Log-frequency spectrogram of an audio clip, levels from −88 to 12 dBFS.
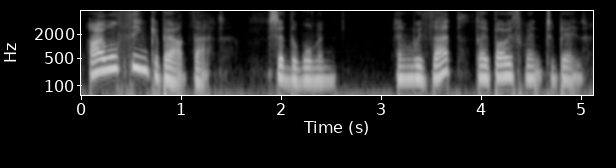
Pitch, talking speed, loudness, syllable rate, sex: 170 Hz, 190 wpm, -18 LUFS, 4.5 syllables/s, male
